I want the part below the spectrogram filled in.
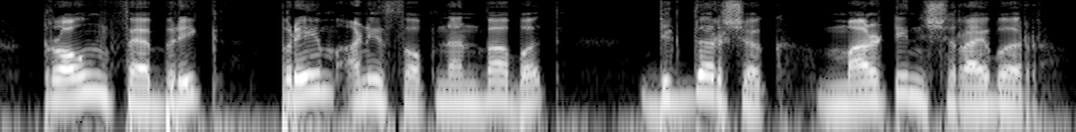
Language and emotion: Marathi, neutral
